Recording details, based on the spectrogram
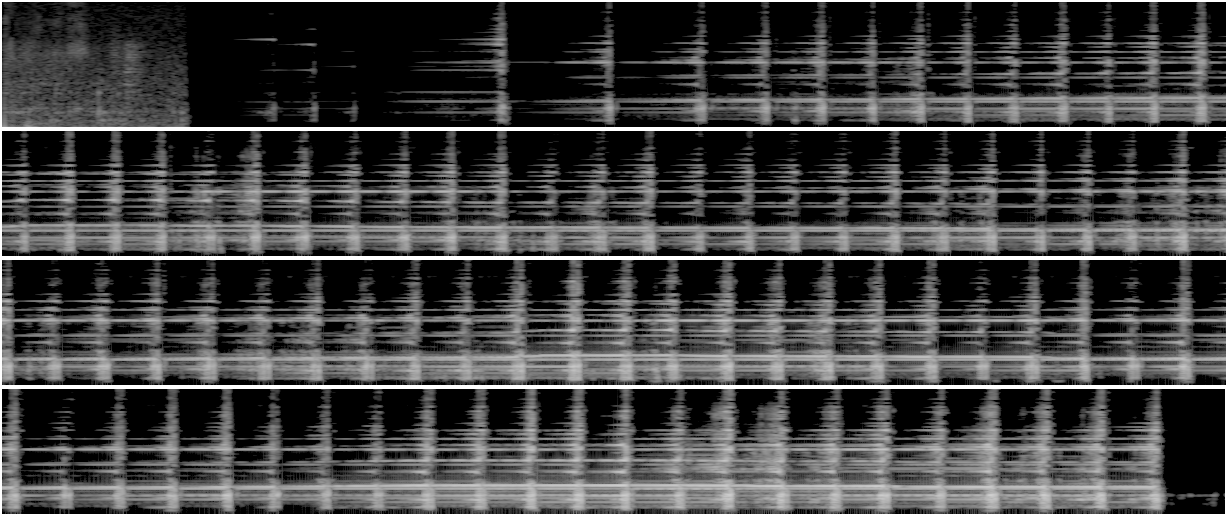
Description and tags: Stereo recording of strings plucked behind the nut.Recorded using an electret microphone on HI-MD.Has then been processed and reversed.
behind, guitar, nut, string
